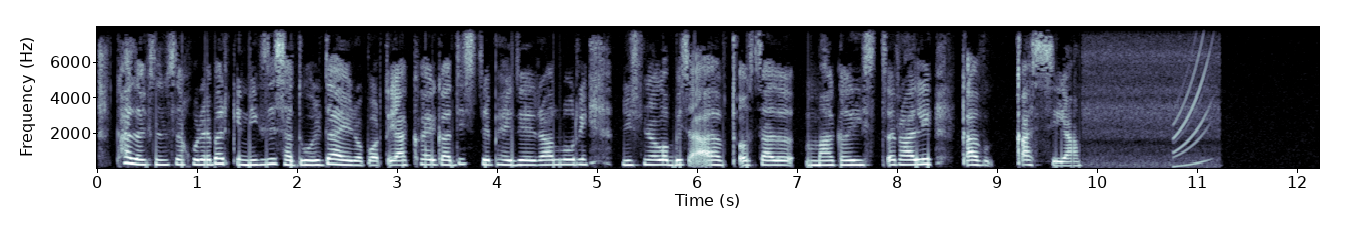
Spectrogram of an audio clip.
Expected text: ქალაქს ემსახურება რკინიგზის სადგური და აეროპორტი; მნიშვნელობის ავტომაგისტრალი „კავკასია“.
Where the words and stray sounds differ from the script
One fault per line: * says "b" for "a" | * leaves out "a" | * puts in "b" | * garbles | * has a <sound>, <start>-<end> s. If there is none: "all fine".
* puts in "აქვე გადის ფედერალური"
* has a chirp, 10.8-11.2 s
